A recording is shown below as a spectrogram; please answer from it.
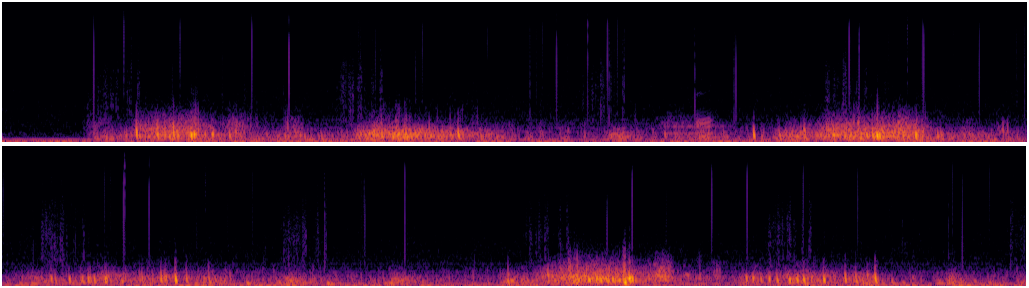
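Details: Crackles (rales).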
